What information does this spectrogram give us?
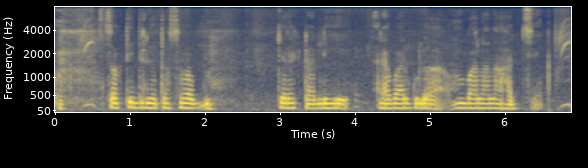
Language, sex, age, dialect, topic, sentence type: Bengali, male, 18-24, Western, agriculture, statement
